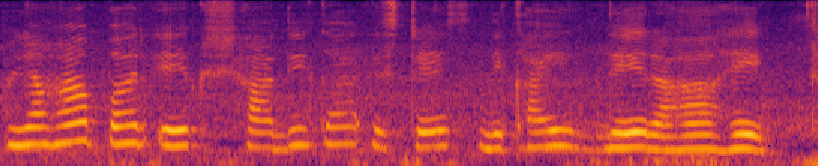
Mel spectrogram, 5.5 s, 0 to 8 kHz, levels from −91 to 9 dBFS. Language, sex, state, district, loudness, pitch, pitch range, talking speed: Hindi, female, Madhya Pradesh, Dhar, -15 LUFS, 250 Hz, 220-280 Hz, 110 wpm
